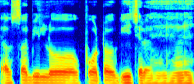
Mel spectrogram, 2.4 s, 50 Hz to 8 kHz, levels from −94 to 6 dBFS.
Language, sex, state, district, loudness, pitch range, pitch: Hindi, male, Jharkhand, Palamu, -15 LUFS, 95-100 Hz, 95 Hz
